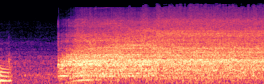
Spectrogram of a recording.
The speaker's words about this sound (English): Nice and frothy. Okay, I'm going to really chop out a lot of this so people don't have to listen to the blender going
